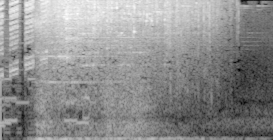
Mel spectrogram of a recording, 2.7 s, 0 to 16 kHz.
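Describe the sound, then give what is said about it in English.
A spaceship crash landing on DKE Toy Planet after engine failure: one loud impact bursts into a bright shattering, glassy clatter over a deep rumble, then slowly fades away over a couple of seconds. No voices. “DOV2, we have engine failure. We must crash land on DKE Toy Planet.”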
